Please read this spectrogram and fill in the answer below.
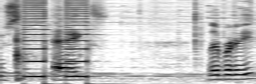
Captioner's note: buzzer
